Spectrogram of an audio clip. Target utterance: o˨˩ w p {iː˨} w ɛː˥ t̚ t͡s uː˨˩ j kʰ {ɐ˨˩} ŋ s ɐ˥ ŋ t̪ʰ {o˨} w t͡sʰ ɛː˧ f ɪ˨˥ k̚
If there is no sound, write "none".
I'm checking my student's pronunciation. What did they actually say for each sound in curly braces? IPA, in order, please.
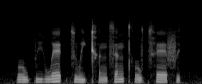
iː˨, ɐ˨˩, o˨

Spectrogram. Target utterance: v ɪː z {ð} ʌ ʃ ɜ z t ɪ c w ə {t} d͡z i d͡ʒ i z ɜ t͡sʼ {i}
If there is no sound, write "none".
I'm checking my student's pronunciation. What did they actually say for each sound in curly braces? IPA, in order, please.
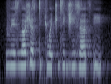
ð, t͡ʃ, i

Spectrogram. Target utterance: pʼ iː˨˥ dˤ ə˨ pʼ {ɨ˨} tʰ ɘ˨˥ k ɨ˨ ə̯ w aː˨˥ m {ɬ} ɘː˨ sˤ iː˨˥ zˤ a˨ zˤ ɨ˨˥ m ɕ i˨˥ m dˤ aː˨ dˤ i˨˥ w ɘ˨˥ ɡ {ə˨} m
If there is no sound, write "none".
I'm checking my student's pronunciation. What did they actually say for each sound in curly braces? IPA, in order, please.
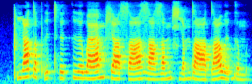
ɨ˨, ɬ, ə˨

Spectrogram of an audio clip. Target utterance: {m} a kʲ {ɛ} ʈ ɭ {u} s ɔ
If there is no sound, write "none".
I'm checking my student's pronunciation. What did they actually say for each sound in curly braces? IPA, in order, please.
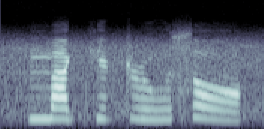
m, ɛ, u

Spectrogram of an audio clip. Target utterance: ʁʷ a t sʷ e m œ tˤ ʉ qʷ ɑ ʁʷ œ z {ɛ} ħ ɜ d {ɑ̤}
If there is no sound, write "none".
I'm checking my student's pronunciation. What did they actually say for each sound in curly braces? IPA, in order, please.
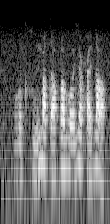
œ, ɑ

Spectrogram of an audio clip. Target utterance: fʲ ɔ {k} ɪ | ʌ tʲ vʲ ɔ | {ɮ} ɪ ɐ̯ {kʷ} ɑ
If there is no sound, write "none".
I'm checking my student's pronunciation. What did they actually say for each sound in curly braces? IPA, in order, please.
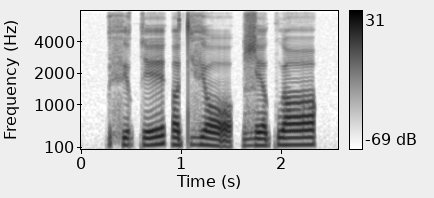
k, ɮ, kʷ

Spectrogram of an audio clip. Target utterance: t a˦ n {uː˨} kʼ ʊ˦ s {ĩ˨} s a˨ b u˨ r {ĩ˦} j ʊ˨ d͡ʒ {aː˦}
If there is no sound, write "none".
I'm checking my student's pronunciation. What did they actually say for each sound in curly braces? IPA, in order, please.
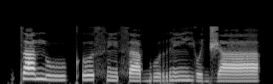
uː˨, ĩ˨, ĩ˦, aː˦

